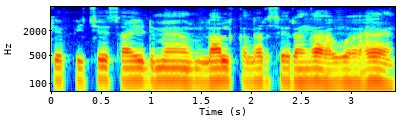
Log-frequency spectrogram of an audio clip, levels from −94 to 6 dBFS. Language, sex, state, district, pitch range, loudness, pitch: Hindi, male, Jharkhand, Deoghar, 115-120 Hz, -17 LUFS, 115 Hz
